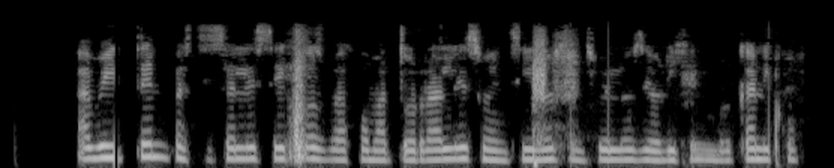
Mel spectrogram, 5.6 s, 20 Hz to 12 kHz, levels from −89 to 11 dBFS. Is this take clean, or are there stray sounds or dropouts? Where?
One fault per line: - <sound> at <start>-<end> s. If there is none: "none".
- dropout at 0.8-0.8 s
